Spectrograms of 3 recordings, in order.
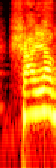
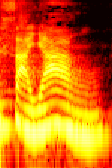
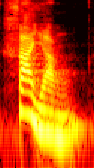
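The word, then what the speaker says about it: sayang: দেখুন সায়াং মূলত ভাইয়া সায়াং হবে না হ্যাঁ ওরা এই এস কে সবসময় স এর মত উচ্চারণ করে এজন্য হবে সায়াং সায়াং এক প্রিয় অথবা প্রিয়তমা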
